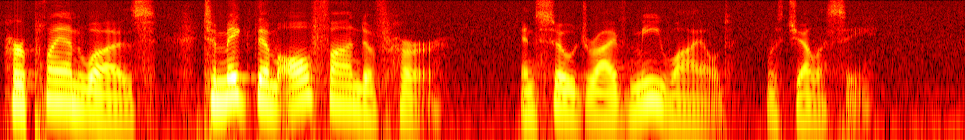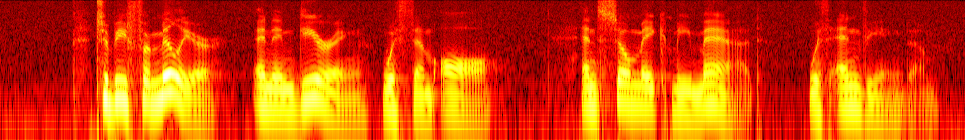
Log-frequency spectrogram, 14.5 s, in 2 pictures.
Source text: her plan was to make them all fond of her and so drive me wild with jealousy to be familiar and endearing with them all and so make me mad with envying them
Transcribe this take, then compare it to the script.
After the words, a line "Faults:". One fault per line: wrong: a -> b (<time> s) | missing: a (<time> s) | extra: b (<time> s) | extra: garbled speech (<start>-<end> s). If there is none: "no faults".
her plan was to make them all fond of her and so drive me wild with jealousy to be familiar and endearing with them all and so make me mad with envying them
Faults:
no faults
